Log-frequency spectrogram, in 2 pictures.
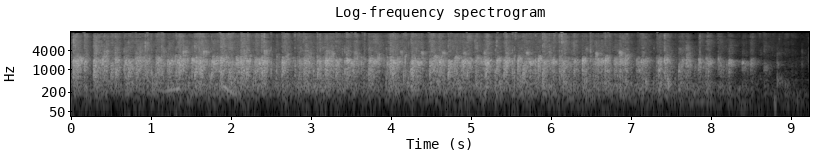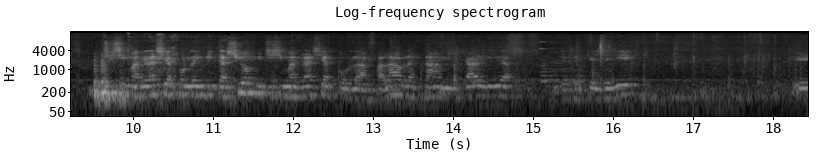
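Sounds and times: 
audience applause: 0:00.0 - 0:09.0
speech: 0:10.4 - 0:16.5.

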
